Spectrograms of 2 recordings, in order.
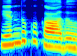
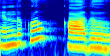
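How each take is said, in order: First: Said in the usual way. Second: ఎందుకు rising, pause, కాదు dropping; word by word. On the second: Shown as a demonstration. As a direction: split ఎందుకు from కాదు, lifting the first. Teacher models phrase word by word. (ఎందుకు, కాదు పదాల మధ్య ఆగి చెప్పడం)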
